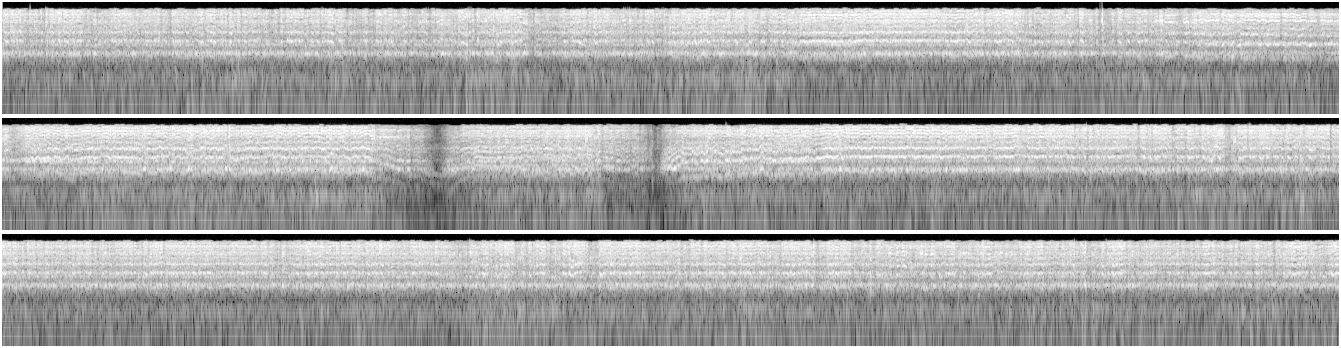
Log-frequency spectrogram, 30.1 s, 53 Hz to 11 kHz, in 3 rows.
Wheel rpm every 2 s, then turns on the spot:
230, 230, 230, 230, 210, 200, 130, 130, 220, 230, 230, 230, 240, 230, 230.
none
